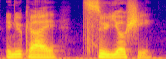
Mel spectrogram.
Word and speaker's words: Inukai Tsuyoshi: accomplices shot prime minister uh unake yet yoshi right no inukai tsuyoshi is how you'd pronounce that expecting me to be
